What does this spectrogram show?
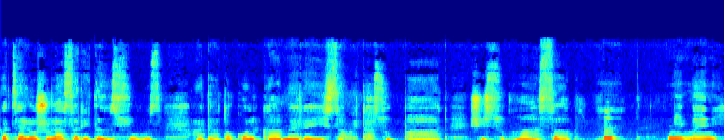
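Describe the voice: What we hear is plain reading aloud.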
